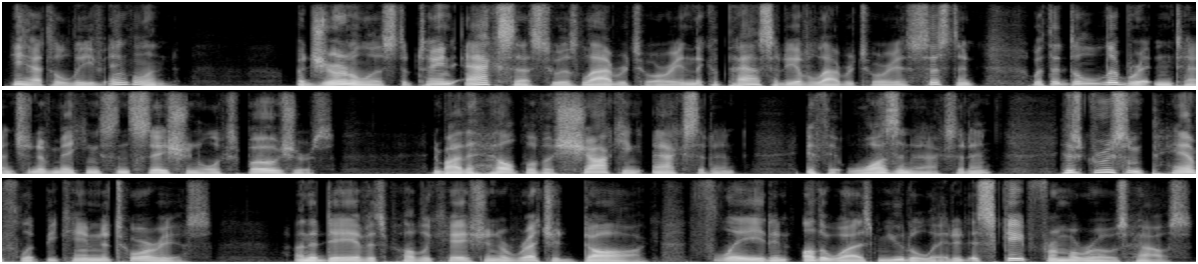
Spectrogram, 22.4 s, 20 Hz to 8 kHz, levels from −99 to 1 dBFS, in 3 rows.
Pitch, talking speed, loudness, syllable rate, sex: 105 Hz, 165 wpm, -22 LUFS, 6.1 syllables/s, male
